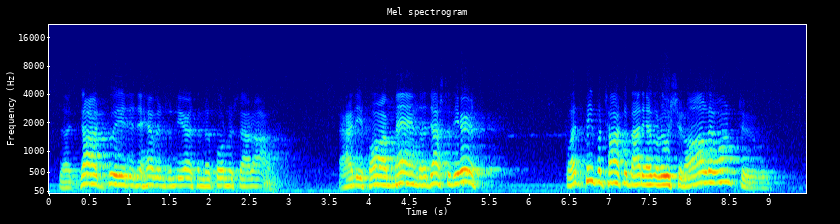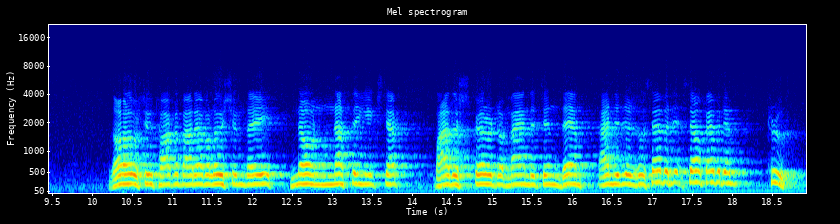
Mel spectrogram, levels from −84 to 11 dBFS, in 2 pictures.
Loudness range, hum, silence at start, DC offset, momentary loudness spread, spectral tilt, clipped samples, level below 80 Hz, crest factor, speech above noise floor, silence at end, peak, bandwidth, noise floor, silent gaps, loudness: 4 LU; none; 0.1 s; under 0.1%; 12 LU; -10 dB/octave; under 0.1%; -54 dBFS; 18 dB; 36 dB; 0.05 s; -4 dBFS; 4.4 kHz; -56 dBFS; none; -21 LUFS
